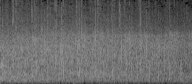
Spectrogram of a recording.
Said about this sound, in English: God, yeah, you can even clap if you want here.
